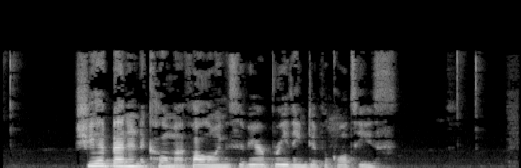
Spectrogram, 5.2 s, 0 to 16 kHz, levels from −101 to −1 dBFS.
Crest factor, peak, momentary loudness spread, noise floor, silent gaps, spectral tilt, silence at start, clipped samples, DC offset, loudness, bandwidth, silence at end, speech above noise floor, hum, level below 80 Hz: 18 dB; -2 dBFS; 15 LU; -73 dBFS; none; -6.5 dB/octave; 0.8 s; under 0.1%; under 0.1%; -19 LUFS; 11.5 kHz; 1.4 s; 54 dB; none; -54 dBFS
